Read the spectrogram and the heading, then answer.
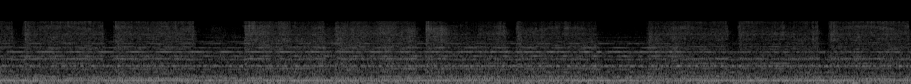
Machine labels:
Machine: slide rail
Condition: abnormal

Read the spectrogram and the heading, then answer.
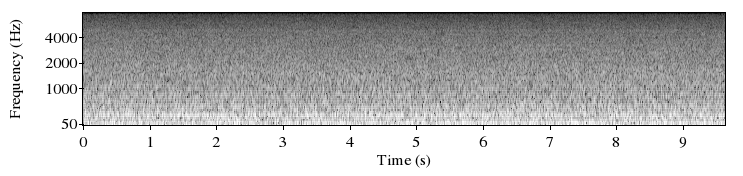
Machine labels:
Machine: fan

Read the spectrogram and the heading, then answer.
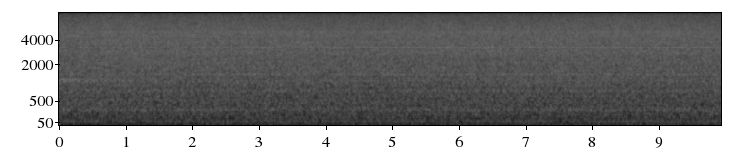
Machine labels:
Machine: fan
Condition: abnormal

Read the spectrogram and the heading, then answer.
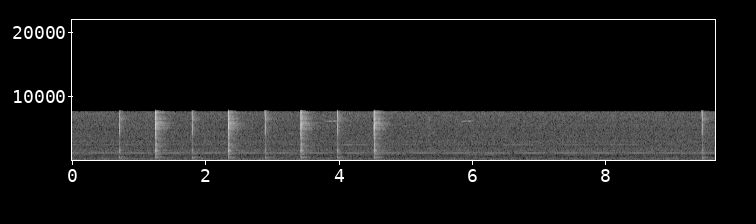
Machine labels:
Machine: valve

